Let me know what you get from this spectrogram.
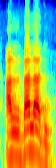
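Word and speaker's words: البلد: এর পূর্বে আলিফ লাম আসলে আলিফ লামের উচ্চারিত উচ্চারণ হবে যেমন আল বালাদু আল বালাদু মানে শহর এটা সূরা তিনের তিন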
